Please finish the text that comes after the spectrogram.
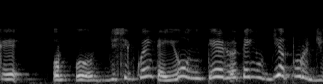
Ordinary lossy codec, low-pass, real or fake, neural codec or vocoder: none; 5.4 kHz; fake; codec, 16 kHz, 8 kbps, FunCodec, trained on Chinese and English, 25 frames a second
